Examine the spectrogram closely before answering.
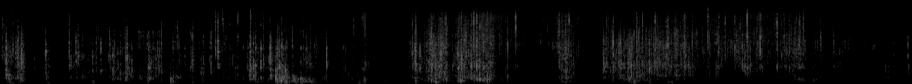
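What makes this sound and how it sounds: Hands smooth, rub and fold crumpled glossy magazine sheets on a stack, making dense, bright crinkling and crackling that comes in bursts. Three main stretches of rustling are split by brief near-silent pauses around 4 and 6 seconds. The sound is crisp and dry, with almost no low end and no ring after each crackle.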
